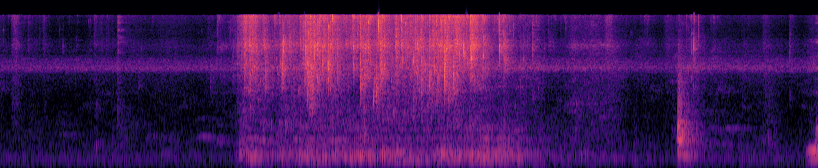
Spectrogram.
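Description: Water running from a tap for about three seconds, starting a couple of seconds in and tapering off, followed by a single sharp knock.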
